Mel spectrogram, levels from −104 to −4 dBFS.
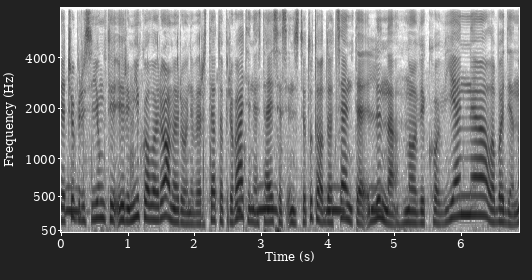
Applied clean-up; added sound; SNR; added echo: none; Bird; 8 dB; none.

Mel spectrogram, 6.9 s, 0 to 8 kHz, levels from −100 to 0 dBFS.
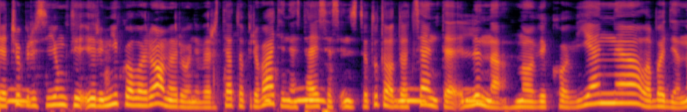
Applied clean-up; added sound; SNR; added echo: classical method log-MMSE.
